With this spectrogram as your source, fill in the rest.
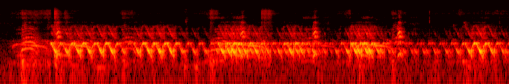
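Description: A police siren yelps rapidly.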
